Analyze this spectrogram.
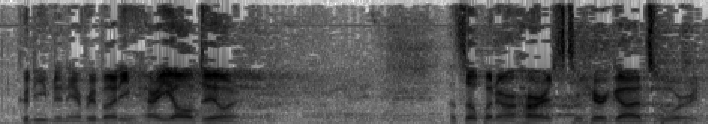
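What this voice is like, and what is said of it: Polished radio-style voice. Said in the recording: “He's got a great radio voice.”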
